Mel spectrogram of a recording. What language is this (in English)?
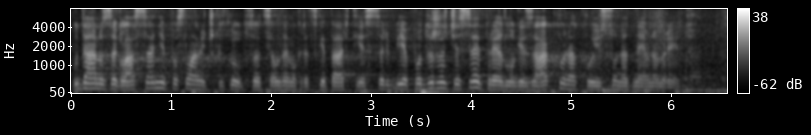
Serbian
